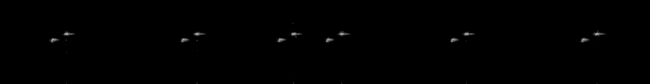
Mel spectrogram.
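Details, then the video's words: European goldfinch from a tutoring recording for young goldfinches. Sharp paired chirps, a lower note followed by a higher one, repeat roughly every second. The pauses between them are silent. "الشريط الملكي لتسميع فراخ الحسون 2020 - Goldfinch Song - Jilguero Canto"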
